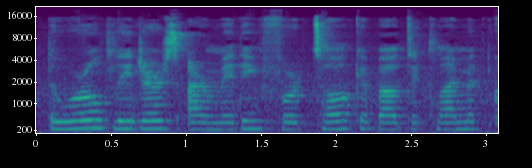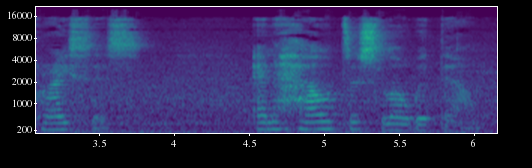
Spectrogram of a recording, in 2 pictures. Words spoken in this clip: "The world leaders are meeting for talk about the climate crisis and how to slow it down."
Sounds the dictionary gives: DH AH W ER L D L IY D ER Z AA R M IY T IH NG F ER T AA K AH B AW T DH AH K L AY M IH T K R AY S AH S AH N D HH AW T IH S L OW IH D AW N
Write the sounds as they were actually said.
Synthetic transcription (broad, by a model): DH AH W ER L D L IY D ER Z AA R M IY T IH NG F ER T AA K AH B AW T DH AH K L AY M IH T K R AY S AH S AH N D HH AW T IH S L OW IH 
